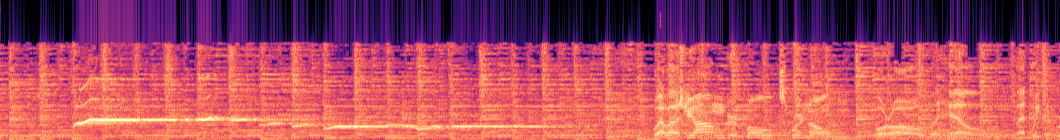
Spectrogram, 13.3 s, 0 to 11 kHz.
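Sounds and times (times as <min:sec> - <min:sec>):
rhythmic instrumental accompaniment: 0:00.0 - 0:13.2
person whistling a hymn melody: 0:00.9 - 0:09.3
speech: 0:08.2 - 0:13.2.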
